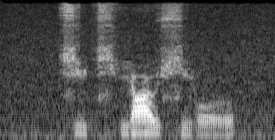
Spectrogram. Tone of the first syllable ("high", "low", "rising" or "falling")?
falling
